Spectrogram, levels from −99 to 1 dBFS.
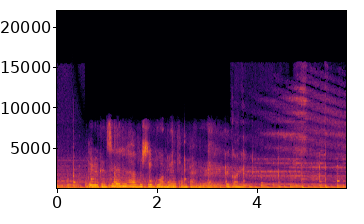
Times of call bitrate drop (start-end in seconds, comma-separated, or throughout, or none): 0.57-5.13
